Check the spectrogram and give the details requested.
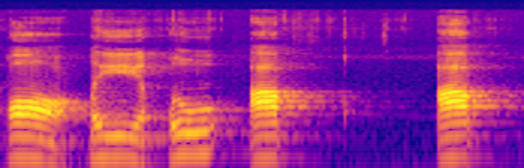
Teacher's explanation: Maka karena qaf di sini sakinah maka kita masukkan atau kita masuk kepada makhrajnya. Maka makhraj qaf dia adalah aqsal lisan ma'al hanak al-lahmi di dalam qiqu aq.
